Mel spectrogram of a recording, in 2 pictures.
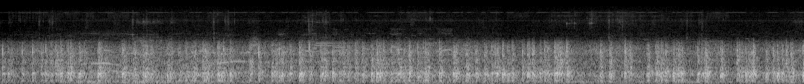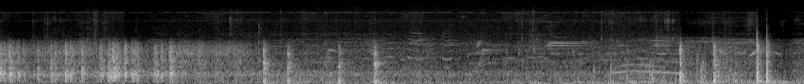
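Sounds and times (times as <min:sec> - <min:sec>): fireworks bangs: 0:00.0 - 0:16.0
fireworks crackling and popping: 0:00.0 - 0:16.0.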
